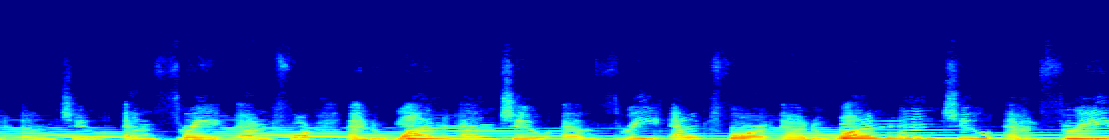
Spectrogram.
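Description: Upright piano playing a slow single-line melody in D minor, one held note after another, with a voice counting the beats aloud over it ("one and two and three and four").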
